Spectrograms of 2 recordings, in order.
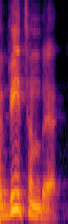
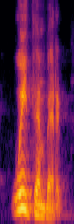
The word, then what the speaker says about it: Wittenberg: puerta del castillo de Wittenberg. Bueno, creo que así se pronuncia, pero se lee Wittenberg.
